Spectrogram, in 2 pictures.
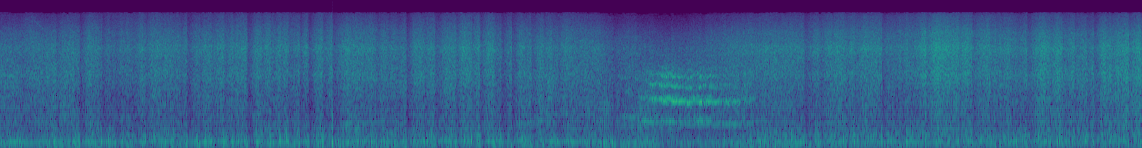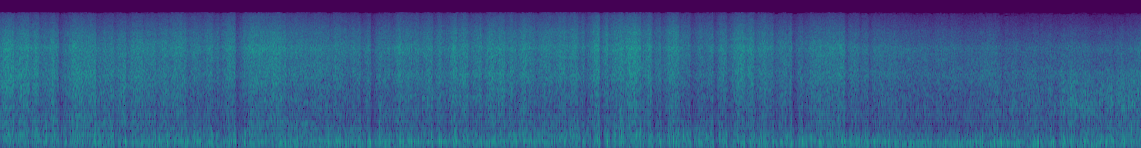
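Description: Street-class car's engine running hard, with tyre and wind noise, as it is driven on an autocross course. A short squeal comes about eight seconds in.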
